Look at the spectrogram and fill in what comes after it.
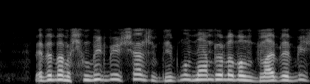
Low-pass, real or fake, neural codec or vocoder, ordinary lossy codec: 5.4 kHz; fake; autoencoder, 44.1 kHz, a latent of 192 numbers a frame, MeloTTS; none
